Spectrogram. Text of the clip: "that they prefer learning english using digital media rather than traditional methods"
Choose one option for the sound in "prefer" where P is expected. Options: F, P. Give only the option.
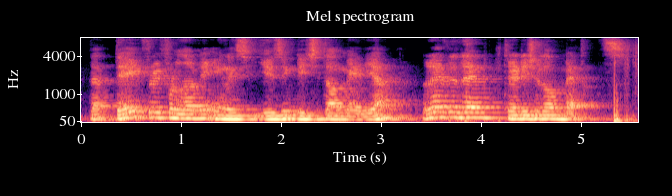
F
